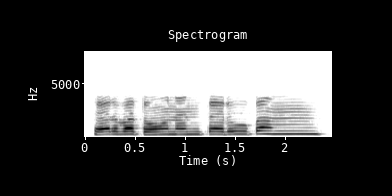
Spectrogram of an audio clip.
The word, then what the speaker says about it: सर्वतोऽनन्तरूपम्: सर्वतोऽनन्तरूपम्। तो जब हम श्लोक का उच्चारण करते हैं तो ऐसा अवग्रह आ जाता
